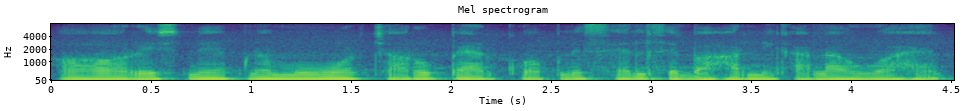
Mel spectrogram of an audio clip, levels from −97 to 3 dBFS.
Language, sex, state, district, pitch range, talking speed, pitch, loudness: Hindi, male, Bihar, West Champaran, 100-110 Hz, 200 wpm, 100 Hz, -16 LUFS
